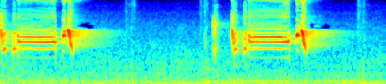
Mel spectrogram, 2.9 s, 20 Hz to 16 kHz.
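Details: Male bar-winged prinia, a lively singer used to stir birds that have stopped singing, gives two buzzy, harmonic-rich notes about 1.7 seconds apart, each a steady nasal buzz ending in a sharp bright click, over a quiet low hum.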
